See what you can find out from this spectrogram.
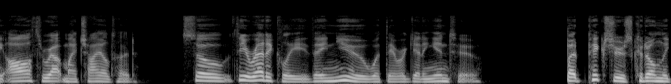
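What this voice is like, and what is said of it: Usual voice. Nothing is said of it.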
